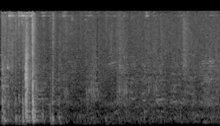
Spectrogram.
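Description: A show-jumping horse cantering on arena sand close by. Its hoofbeats are loud in the first second, with a short loud cry about half a second in. The hoofbeats then drop to a low level as the horse moves away.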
